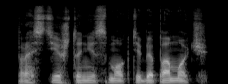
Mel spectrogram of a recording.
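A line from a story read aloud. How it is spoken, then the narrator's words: Quiet. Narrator (Russian): тихо сказал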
